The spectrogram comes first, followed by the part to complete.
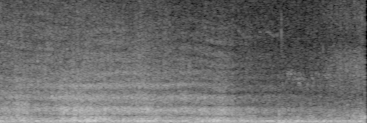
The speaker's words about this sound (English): I'm on the beach at Combe Martin.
